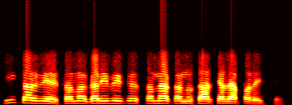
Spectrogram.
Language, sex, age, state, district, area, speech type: Maithili, male, 60+, Bihar, Begusarai, urban, conversation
